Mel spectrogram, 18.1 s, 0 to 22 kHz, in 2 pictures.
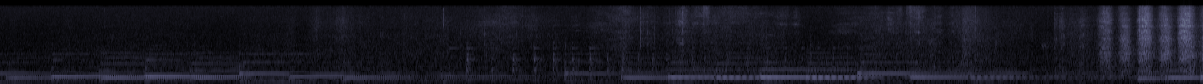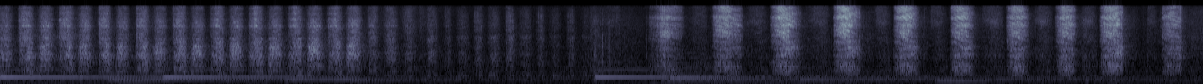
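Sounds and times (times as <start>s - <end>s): soft background music: 0.0s - 18.0s
rapid sanding strokes on leather: 8.2s - 18.0s.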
